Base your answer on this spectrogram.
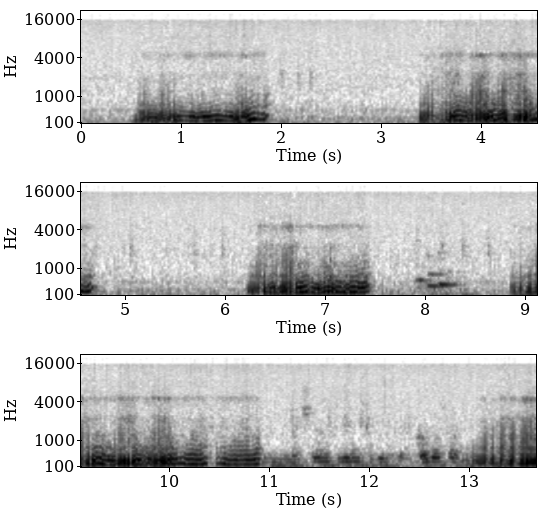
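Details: French bulldog snoring in steady cycles, each a rough, wavering, rattly breath lasting over a second, repeated about every two and a half seconds with quiet pauses between, in a small indoor room.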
